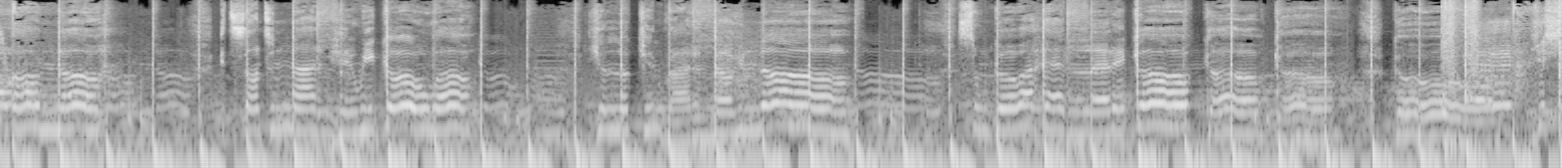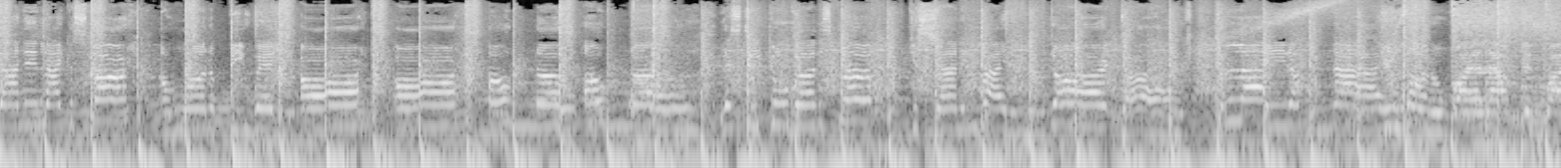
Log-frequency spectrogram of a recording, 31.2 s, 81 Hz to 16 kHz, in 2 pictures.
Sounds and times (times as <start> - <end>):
Singing: 0.0 - 5.1, 5.9 - 31.2
Music: 0.0 - 31.2.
